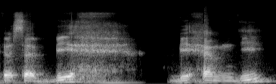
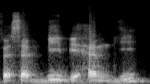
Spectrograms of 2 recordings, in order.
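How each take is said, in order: First: The H at the end of the first word is pronounced. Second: The H at the end of the first word is dropped. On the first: The speaker calls it right. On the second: The speaker calls it wrong. "Il y a beaucoup de personnes qui disent"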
